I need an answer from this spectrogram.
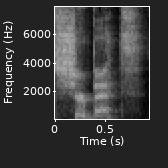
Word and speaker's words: sherbet: This says sherbet, pronounced sherbet, is the usual word for the frozen sweet dessert made from fruit or fruit juices.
